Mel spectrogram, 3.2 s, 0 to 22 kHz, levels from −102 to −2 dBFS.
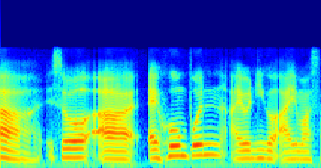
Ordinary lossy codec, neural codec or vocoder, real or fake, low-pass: none; codec, 16 kHz, 0.3 kbps, FocalCodec; fake; none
